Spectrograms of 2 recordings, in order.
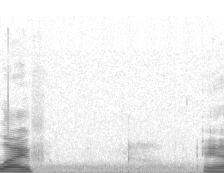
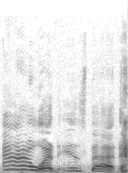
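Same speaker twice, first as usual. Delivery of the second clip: a high startled cry at the bugs; freaked-out yelp; 7 semitones higher than usual. Retold or imitated. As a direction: squeal as if bugs cling to your legs. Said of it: "we both freaked out".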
